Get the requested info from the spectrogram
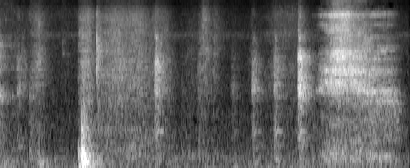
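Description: Breathy, muffled laughter and panting from a woman laughing behind her hands, with a longer breathy stretch near the end.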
